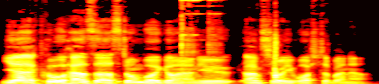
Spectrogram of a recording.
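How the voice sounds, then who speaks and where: A man's voice: mid-range voice, measured pace, background noise. An Australian man chatting casually and comedically as a podcast host.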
